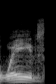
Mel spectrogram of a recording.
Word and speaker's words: WHAVS: I don't remember seeing a Prince Khalib on the waves list. WHAVS, pronounced waves, stood for White House Access Visitor System.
